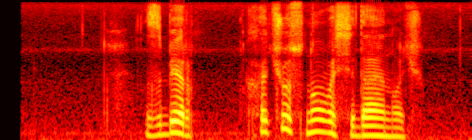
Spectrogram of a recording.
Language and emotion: Russian, neutral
